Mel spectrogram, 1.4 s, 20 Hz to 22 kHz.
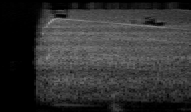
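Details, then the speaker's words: Bosch GSB 10 RE electric drill after repair, running clockwise: a sharp spin-up to a steady high motor whine with no sputter or grinding. Works normally. "Try pressing the switch to make it turn clockwise. First, we will see that it is already rotating in a clockwise direction."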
